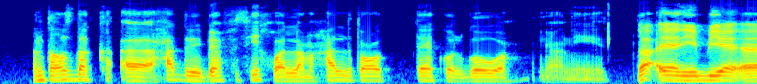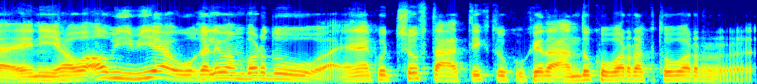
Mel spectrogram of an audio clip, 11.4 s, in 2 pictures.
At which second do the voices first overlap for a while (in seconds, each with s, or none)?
none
